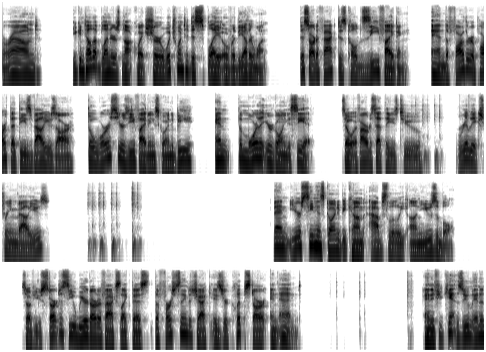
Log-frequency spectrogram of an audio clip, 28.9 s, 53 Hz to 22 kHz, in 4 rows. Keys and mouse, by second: 1.2 middle drag, 1.8 middle click, 3.2-13.2 drag, 13.2 KP_0, 13.4 KP_0, 15.6 KP_0, 18.2-18.9 middle drag, 19.6-21.4 middle drag, 21.9-23.6 middle drag, 25.1-26.5 drag, 26.5 BackSpace, 26.7 BackSpace, 27.9-28.9 drag.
